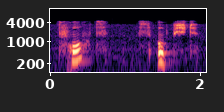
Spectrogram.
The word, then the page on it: d' Frùcht, 's Obscht: Bas Rhin; Herrlisheim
